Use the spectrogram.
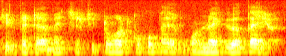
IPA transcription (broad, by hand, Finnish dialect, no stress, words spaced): siel petæjæmetsæs sit oʋɑt koko pæiʋæŋ ɡ̊o on næi hyʋæ pæiʋæ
